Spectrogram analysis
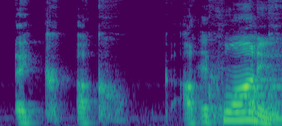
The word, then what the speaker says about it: Ekwonu: And then he takes Ikem Ekwonu. Did I say it right? Ekwonu, yep.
